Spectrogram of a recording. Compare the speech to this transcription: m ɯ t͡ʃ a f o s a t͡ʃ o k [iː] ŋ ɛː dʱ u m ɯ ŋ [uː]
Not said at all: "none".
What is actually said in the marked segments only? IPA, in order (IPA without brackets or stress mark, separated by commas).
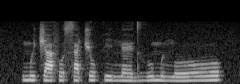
iː, oː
